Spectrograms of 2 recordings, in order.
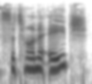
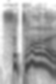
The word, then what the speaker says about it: Satauna: s-a-t-a-u-n like november a so think sat like i sat down a-u-n-a and there i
